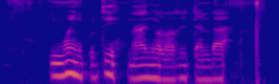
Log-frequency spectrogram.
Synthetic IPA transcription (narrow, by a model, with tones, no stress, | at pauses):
i˨mwe˦˨ni˨ku˨ti˦ma˨˦ɲɔ˦ɾa˨ɾi˦tɛ˨mba˦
